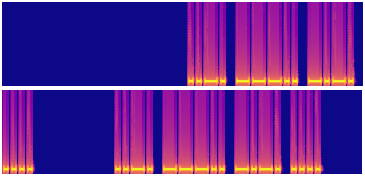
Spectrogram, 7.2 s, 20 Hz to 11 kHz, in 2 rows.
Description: Morse code, heard as a keyed tone, about 32 wpm, 700 Hz. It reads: F8CH F8CH
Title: DXCC-100 Call Signs - 4 Characters - Repeated 3x - 30wpm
